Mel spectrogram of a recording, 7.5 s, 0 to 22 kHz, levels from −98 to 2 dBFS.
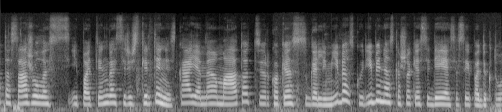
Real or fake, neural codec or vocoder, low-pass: real; none; 14.4 kHz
